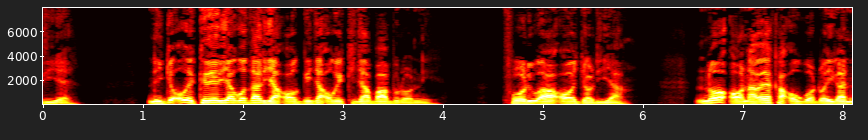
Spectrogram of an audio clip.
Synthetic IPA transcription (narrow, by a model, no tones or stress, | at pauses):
ɾiɛ | niːŋɡeoɣekeɾeɾiaɣoðaɾiaʔɔɡiɲaʔoɣekiɲababuɾɔni | foɾiwaɔʔɔd͡ʒɔɾia | nɔʔɔnawɛka̰ʔoɣwɔdwaiɣan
